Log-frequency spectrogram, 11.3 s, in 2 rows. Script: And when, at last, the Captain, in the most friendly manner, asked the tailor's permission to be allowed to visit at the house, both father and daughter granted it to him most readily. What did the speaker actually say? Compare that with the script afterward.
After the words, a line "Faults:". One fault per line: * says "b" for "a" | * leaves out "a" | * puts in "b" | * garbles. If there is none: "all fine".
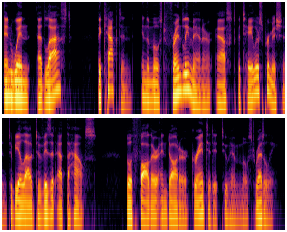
And when, at last, the Captain, in the most friendly manner, asked the tailor's permission to be allowed to visit at the house, both father and daughter granted it to him most readily.
Faults:
all fine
